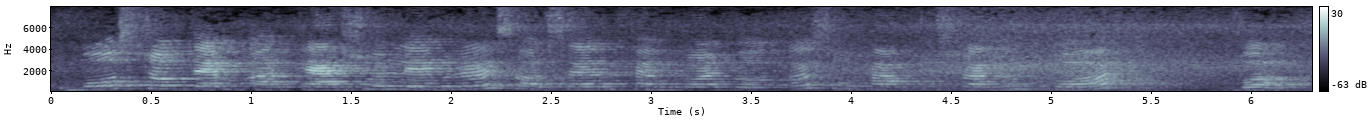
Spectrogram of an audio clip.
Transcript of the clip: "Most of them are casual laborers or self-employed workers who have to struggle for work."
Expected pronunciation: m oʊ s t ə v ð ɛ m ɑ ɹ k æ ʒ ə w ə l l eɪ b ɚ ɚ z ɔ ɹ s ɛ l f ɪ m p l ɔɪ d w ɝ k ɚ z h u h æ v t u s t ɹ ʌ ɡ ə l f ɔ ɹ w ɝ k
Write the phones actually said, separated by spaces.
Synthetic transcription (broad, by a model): m oʊ s t ə v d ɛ m ɑ ɹ k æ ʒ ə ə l l eɪ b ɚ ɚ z ɔ ɹ s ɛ n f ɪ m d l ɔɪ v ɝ k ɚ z h u h æ v t u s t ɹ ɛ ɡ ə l f ɔ ɹ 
